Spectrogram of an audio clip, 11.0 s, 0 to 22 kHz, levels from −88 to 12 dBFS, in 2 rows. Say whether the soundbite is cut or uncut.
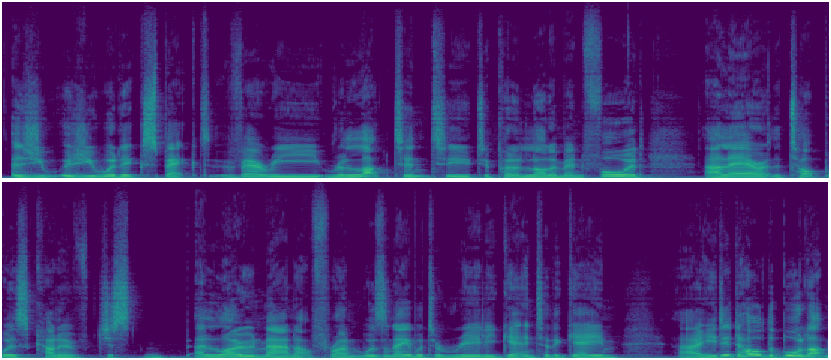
uncut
